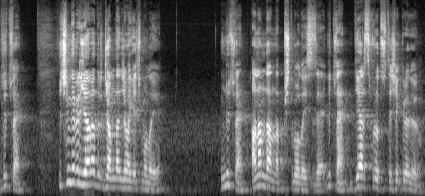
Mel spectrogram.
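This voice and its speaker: A man chatting live with viewers in a playful, teasing way, acting as a mock teacher. He jumps between loud outbursts and low mumbling. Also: expressive, normal speed. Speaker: live streamer. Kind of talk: casual live-stream chat with viewers.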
